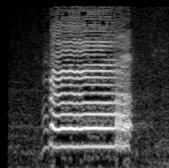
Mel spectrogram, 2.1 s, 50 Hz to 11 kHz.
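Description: A single goat gives one loud, clear, sustained bleat lasting about a second on a high mountain grassland pasture 1050 m up, close to the listener, with faint background noise before and after.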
